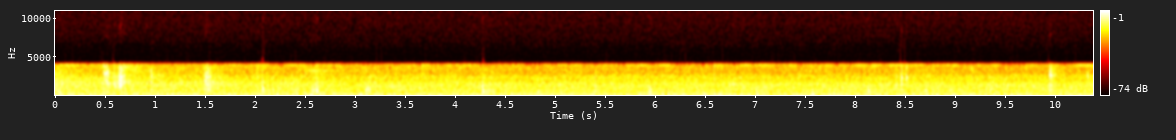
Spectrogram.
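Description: Steady low rumble of outdoor city background noise, with a few faint light ticks from footsteps on a canvas laid on the ground.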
